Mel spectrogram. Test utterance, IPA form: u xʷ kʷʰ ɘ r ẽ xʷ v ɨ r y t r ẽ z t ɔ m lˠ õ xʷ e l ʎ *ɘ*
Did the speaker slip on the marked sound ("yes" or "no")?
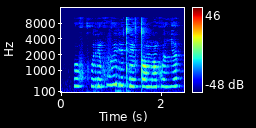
no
